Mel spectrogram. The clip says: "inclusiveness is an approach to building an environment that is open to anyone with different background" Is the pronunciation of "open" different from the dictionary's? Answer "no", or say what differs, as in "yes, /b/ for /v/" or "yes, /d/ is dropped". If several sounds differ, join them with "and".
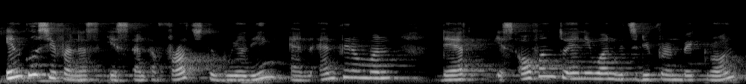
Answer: yes, /f/ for /p/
